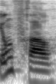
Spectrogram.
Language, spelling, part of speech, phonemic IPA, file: German, Jungfrau, noun, /ˈjʊŋˌfʁaʊ̯/, De-Jungfrau.ogg
- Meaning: 1. virgin (person, especially female, who has never had sexual intercourse) 2. maiden (young woman) 3. Virgo (a constellation and an astrological sign)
